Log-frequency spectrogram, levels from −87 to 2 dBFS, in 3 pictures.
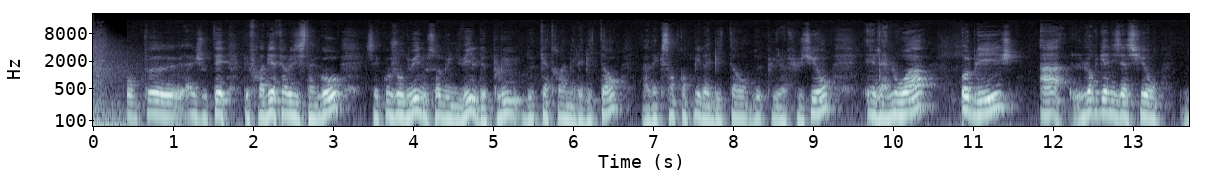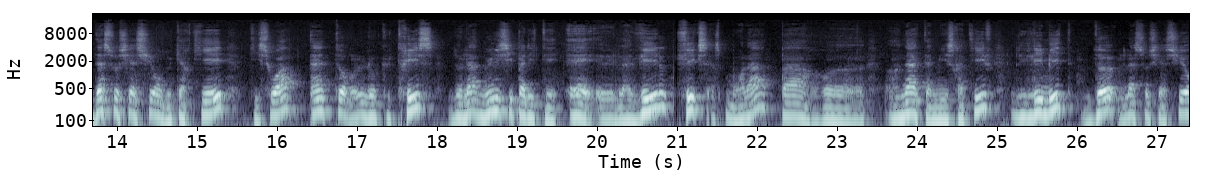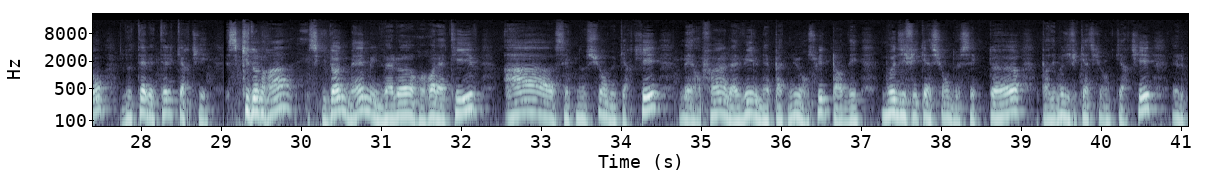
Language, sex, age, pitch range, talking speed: French, male, 60-79, 100-140 Hz, 145 wpm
